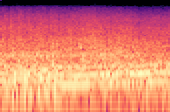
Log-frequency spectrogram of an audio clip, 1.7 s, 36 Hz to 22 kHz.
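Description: Pro Stock drag race cars roaring down the strip at the 1995 NHRA Winston Select Finals in Pomona, a loud, steady high-revving engine drone with harmonic whine, continuous and close throughout.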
